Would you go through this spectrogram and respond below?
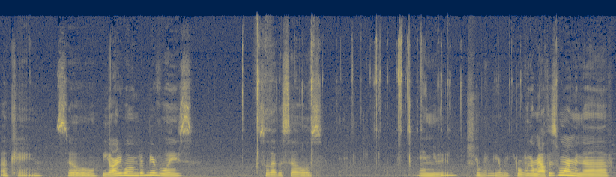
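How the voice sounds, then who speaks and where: A woman's voice: medium pitch, fairly even intonation, slow, vocal fry, long pauses, slight background noise, poor audio. A woman doing a one-on-one ASMR role-play as an examiner, hesitant and muttering to herself, drifting between normal voice and whispery murmur.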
